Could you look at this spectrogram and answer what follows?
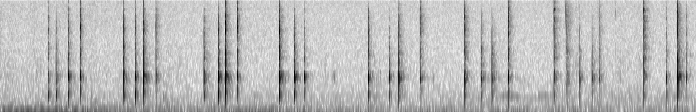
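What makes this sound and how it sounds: Long nails tap and scratch the lid and sides of a small, square, clear hard-plastic case holding press-on nails, held in both hands. Around thirty sharp, dry clicks with a bright ticking edge come in quick irregular bursts, each dying almost at once over a faint, quiet background.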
